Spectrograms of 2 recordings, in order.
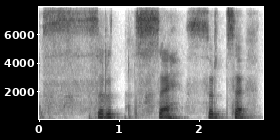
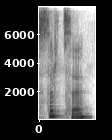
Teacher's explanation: The D here is not pronounced, so it's srdce.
